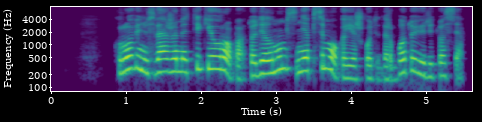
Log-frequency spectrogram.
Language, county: Lithuanian, Kaunas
